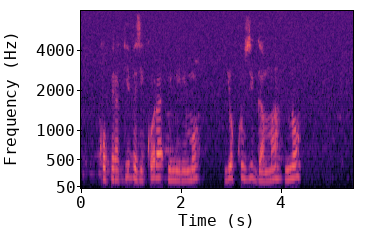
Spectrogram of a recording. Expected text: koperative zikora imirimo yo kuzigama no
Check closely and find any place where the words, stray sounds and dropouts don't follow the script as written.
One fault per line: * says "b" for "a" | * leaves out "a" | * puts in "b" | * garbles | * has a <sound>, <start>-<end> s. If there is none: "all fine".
all fine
